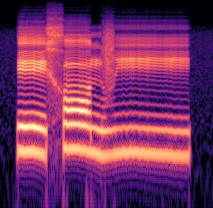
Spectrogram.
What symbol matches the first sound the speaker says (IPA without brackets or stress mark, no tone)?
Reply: eː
